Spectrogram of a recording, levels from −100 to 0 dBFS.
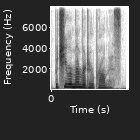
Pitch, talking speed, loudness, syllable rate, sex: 210 Hz, 195 wpm, -15 LUFS, 7.7 syllables/s, female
